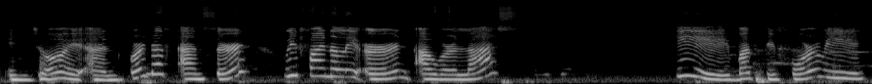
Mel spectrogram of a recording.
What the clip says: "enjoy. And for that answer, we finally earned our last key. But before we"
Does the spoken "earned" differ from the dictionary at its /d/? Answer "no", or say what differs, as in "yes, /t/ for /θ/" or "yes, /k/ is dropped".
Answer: yes, /d/ is dropped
